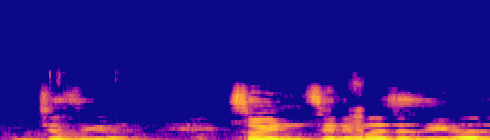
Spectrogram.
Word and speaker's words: Jazireh: Am I pronouncing it correct? Yeah. Jazireh. Jazireh.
